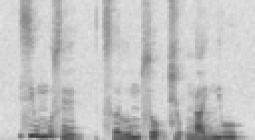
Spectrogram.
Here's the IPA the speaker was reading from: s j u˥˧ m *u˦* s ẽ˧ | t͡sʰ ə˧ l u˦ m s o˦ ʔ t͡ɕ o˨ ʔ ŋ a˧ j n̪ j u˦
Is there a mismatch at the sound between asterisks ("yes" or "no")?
no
